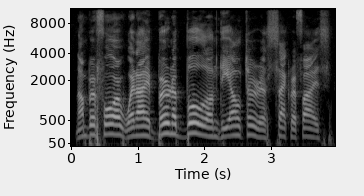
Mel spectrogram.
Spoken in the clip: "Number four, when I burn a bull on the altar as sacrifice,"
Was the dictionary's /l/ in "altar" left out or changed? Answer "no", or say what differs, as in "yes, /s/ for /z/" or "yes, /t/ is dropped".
no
